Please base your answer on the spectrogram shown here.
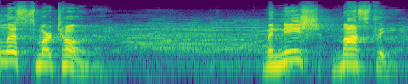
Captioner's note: audience cheers and applause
